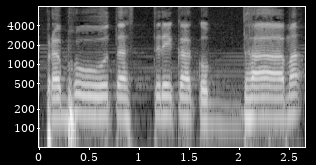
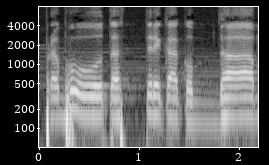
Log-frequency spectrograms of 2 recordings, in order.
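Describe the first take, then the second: First: The vowels are kept short. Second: A vowel is drawn out long. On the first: The speaker calls it right. "ಇಷ್ಟೇ ಹೇಳಬೇಕು" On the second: The speaker calls it wrong. "ಎಳಿತಾರೆ"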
